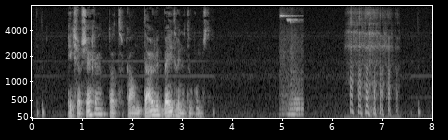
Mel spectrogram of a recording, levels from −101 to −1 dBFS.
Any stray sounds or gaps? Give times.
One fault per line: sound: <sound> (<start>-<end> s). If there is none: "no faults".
sound: squeak (4.9-5.4 s)
sound: laugh (6.2-7.4 s)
